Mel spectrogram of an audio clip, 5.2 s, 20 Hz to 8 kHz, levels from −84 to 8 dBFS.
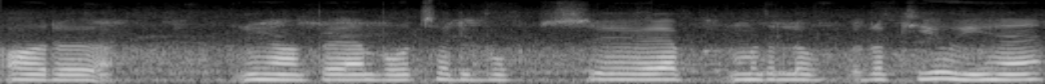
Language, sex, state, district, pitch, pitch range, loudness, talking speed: Hindi, female, Haryana, Jhajjar, 195 Hz, 185-200 Hz, -15 LUFS, 115 wpm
